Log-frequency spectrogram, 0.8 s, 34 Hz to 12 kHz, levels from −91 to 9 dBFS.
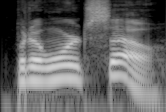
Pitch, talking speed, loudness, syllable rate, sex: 160 Hz, 290 wpm, -14 LUFS, 5.8 syllables/s, male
